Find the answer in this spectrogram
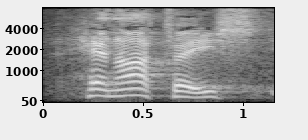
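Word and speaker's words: henates (ἑνότης): So henates is the way you pronounce that Greek word, a state of oneness or being in harmony, in accord.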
